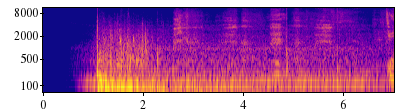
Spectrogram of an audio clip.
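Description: A heavy wrecking ball swings with a deep rumble.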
